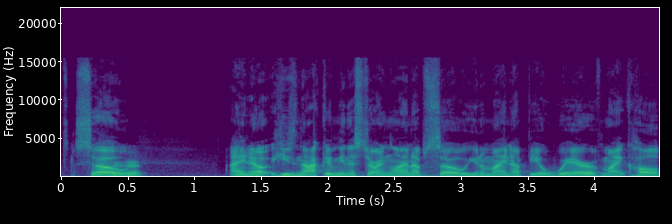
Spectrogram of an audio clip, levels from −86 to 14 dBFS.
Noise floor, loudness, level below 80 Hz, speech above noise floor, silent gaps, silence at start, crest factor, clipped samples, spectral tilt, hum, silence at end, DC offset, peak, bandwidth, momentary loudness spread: -63 dBFS; -24 LUFS; -60 dBFS; 39 dB; none; 0.1 s; 18 dB; under 0.1%; -5.5 dB/octave; none; 0 s; under 0.1%; -6 dBFS; 15.5 kHz; 5 LU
